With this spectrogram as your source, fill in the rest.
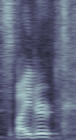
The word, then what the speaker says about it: SPDR: SPY is created by SPDR, pronounced Spider.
